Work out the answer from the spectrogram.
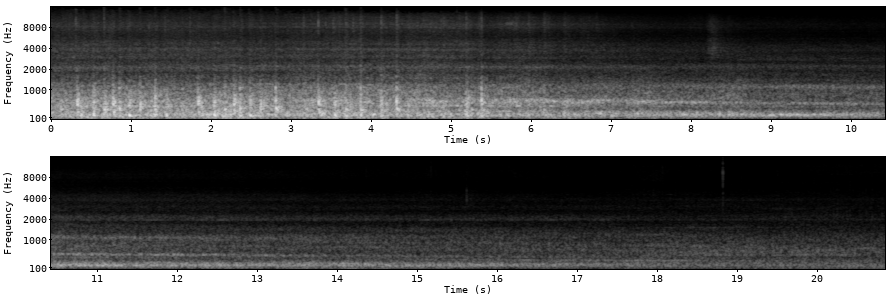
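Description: London Overground electric multiple unit moving away along the track, its wheels clattering over the rail joints. The rumble fades steadily into the distance.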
